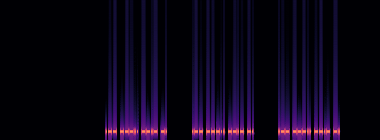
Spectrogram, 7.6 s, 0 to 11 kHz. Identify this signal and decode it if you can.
Morse code, heard as a keyed tone, about 51 wpm, 700 Hz. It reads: W8QN W8QN W8QN
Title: USA Call Signs - 4 Characters - Repeated 3x - 50wpm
